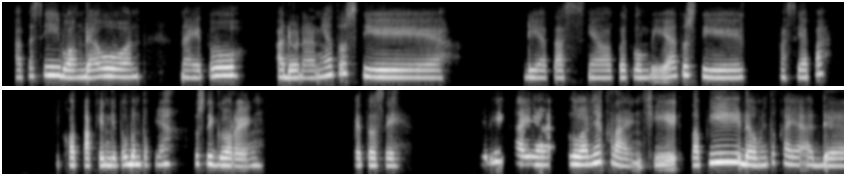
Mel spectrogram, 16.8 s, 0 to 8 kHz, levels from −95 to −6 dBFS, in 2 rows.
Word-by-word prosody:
apa 225 +3 -12
sih, 280 +2 +2
bawang 220 -1 +1
daun, 230 0 +2 0.5
nah 220 -3 -8
itu 210 +3 -6 0.7
adonannya 215 +2 -2
terus 335 +1 -4
di 245 - 0 1.6
di 220 - -2
atasnya 215 0 -10
kulit 215 0 -6
lumpia 215 - -4
terus 290 +1 -2
dikasih 220 0 -5
apa, 315 - -5 0.9
kotakin 215 -1 +1
gitu 220 +1 -2
bentuknya 240 0 0 0.3
terus 265 0 -7
digoreng. 220 -4 +3 1.1
Gitu 220 0 0
sih. 210 0 -2 0.8
Jadi 465 -9 -3 0.2
kayak 250 -3 +2 0.2
luarnya 245 +4 +7
crunchy 175 - -2
tapi 305 +7 +6
dalamnya 230 -2 +4
itu 295 - -23
kayak 240 -2 -1
ada 215 +1 0
225 Hz, 115 wpm, -23 LUFS, 215-250 Hz, 1.6 s, luarnya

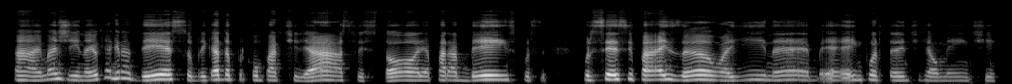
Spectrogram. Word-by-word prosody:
Ah, 200 -2 -1
imagina 205 -3 -3
eu 215 +3 -1
que 320 - -14
agradeço 230 -5 +3
obrigada 210 +4 +1
por 220 - -19
compartilhar 195 -1 -1
a - - -5
sua 190 -2 -16
história, 185 +3 -3
parabéns 200 +2 +2
por 200 -3 -15
se - - -26 0.3
por 210 - -3
ser 210 +4 +5
esse 225 +2 +5
paizão 215 -2 +2
aí, 200 +4 -7
né, 205 +1 -5 0.2
é 95 0 -5
importante 200 -3 -7
realmente 175 -1 -14
200 Hz, 135 wpm, -20 LUFS, 185-215 Hz, 0.3 s, ser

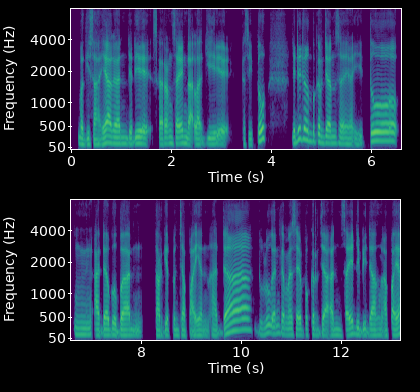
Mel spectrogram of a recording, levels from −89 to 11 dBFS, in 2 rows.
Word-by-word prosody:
bagi 115 -1 0
saya 120 +7 +3
kan, 130 -1 +2
jadi 130 +3 +2
sekarang 125 +3 -1
saya 130 +1 +4
nggak 115 -3 +2
lagi 120 - -1 0.4
ke - - -8
situ. 180 - +2 0.6
Jadi 225 - +2
dalam 205 -5 +3
pekerjaan 140 -5 +1
saya 125 -2 -2
itu, 175 +11 +1 0.6
mmm, 130 0 -4
ada 120 0 +2
beban 115 -1 +1 0.2
target - - -1
pencapaian 115 -1 -2
ada, 215 +7 +2
dulu 150 +5 -4
kan 155 +2 -3
karna 130 -1 -1
saya 120 0 +1
pekerjaan 120 -1 -3
saya 120 +5 +2
di 135 -2 -4
bidang 120 -1 -2
apa 120 +4 +1
125 Hz, 135 wpm, -22 LUFS, 115-140 Hz, 0.6 s, saya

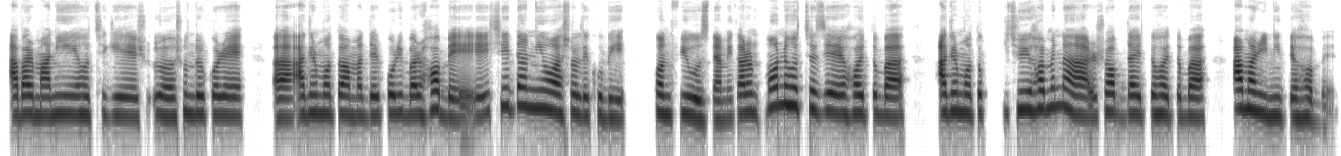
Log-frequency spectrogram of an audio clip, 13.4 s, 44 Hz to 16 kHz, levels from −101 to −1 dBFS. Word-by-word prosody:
আবার 220 +1 +3
মানিয়ে 215 +1 -1
হচ্ছে 215 +2 -8
গিয়ে 205 -1 -1
সু - - -29 0.2
আ - - +1
সুন্দর 220 -1 0
করে 210 -1 0 0.5
আ - - +5 0.2
আগের 225 +1 -1
মতো 220 0 -3
আমাদের 205 +1 -2
পরিবার 220 -1 +1
হবে, 205 -7 +3 0.2
এ - - 0 0.2
সেটা 295 0 0
নিয়েও 265 -2 +1
আসলে 215 -1 -2
খুবই 195 -3 -3 0.4
কনফিউজড 210 -4 0
আমি। 185 +1 -11
কারণ 230 +1 +4 0.2
মনে 305 +2 +4
হচ্ছে 275 -2 -1
যে 240 - +4 0.2
হয়তোবা 215 -2 +2 0.5
আগের 235 +1 +1
মতো 225 0 -1 0.2
কিছুই 255 +3 -2
হবে 265 +2 +2
না 270 - +4 0.2
আর - - -1
সব 230 -1 +4
দায়িত্ব 215 -1 0
হয়তোবা 205 -1 +1 0.4
আমারই 250 -5 +4
নিতে 195 -1 -4
হবে। 180 -4 -5
220 Hz, 170 wpm, -22 LUFS, 205-235 Hz, 0.5 s, আ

